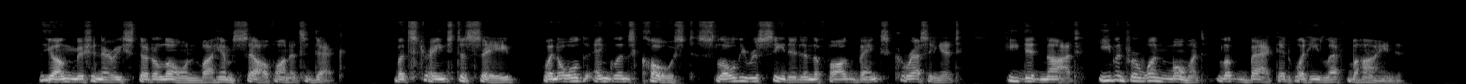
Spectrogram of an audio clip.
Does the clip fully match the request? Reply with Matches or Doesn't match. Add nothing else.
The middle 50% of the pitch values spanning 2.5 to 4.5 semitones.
Matches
